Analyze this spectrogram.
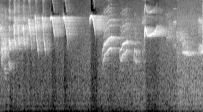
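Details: Long-tailed shrike, a caged local bird from Gedong Songo in Central Java, pouring out a rich, fast medley of scratchy chirps, sliding whistled notes and sharp high calls.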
